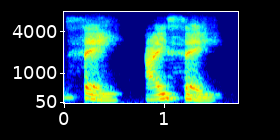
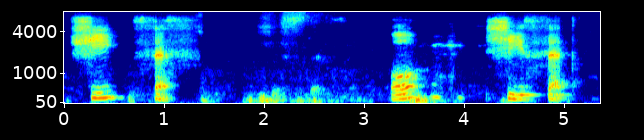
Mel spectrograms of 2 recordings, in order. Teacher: Pero cuando se pone una S o una D, el diptongo se muere en esa palabra y queda una E.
